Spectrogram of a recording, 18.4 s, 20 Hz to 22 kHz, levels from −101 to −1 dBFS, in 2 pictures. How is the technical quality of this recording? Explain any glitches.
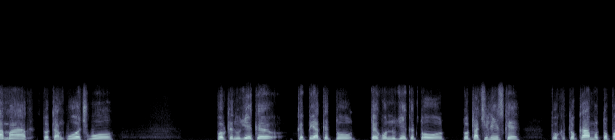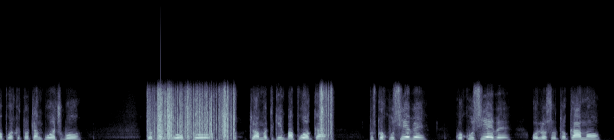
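The quality is poor: the speech is compressed throughout and scratched twice. Opus voice compression runs through the whole clip. Its SILK coder, at what sounds like about 12 kbps, cuts everything above 8.7 kHz and codes coarsely, so speech sounds muffled and hoarse. Cable scratch noise appears at 11.44–12.77 s and 14.02–14.21 s. It is likely a worn connector being moved, which adds dense rustling bursts about as loud as the speech.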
